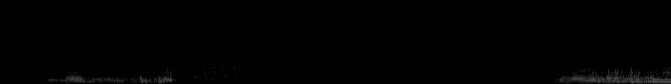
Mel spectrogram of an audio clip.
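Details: A bulldog snoring: two low, rattling snore sounds with a soft breath out between them, in a quiet room; ordinary snoring.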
